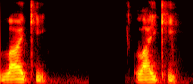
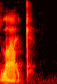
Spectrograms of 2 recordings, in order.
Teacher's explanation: there is an elision of the last vowel sound. So it's not likey, likey, right?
